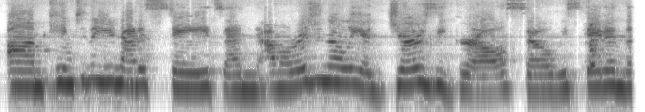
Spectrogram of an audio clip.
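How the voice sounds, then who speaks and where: A Colombian store owner in her thirties or forties, a guest on a video call interview, speaks openly and earnestly at normal speed. Her voice is a little high and a little mellow, and she talks about hard times steadily. The low-quality recording has some hiss or hum.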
